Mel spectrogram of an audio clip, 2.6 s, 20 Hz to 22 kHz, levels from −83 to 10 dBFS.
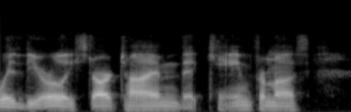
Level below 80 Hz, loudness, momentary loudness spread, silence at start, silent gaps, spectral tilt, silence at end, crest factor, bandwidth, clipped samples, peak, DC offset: -56 dBFS; -23 LUFS; 10 LU; 0 s; none; -6.5 dB/octave; 0.4 s; 20 dB; 7.4 kHz; under 0.1%; -4 dBFS; under 0.1%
